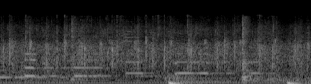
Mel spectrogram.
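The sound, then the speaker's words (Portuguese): A church audience applauding the Lord steadily for a few seconds, a dense wash of many hands clapping over sustained keyboard-like tones, with a couple of low thumps near the end. “Aplauda ao Senhor.”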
